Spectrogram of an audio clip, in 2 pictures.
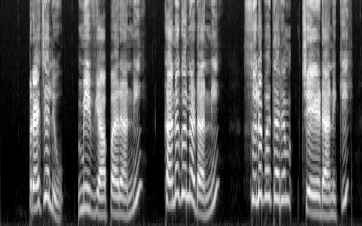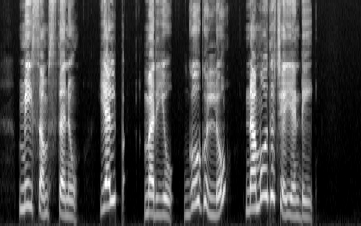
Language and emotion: Telugu, neutral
